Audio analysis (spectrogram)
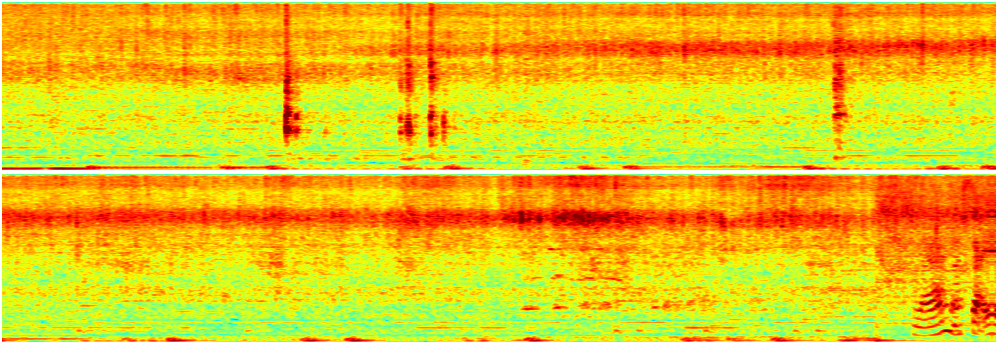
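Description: Clams and bitter melon cook together in a pan, giving a steady close sizzle with a few soft stirring scrapes and knocks throughout, no talking.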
